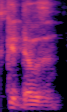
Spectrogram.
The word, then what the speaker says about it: Godothan: I had a Welsh guy tell me I was saying it wrong, so I've corrected myself. It's Godothan.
